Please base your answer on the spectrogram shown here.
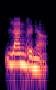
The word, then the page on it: Londoner: Indian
